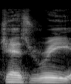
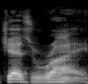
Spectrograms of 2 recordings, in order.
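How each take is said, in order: First: The second syllable rhymes with 'see'. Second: The second syllable rhymes with 'eye'. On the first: The speaker calls it wrong. "not Jez Ree, as many people think" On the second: The speaker calls it right. "the name is Jez Rye"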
